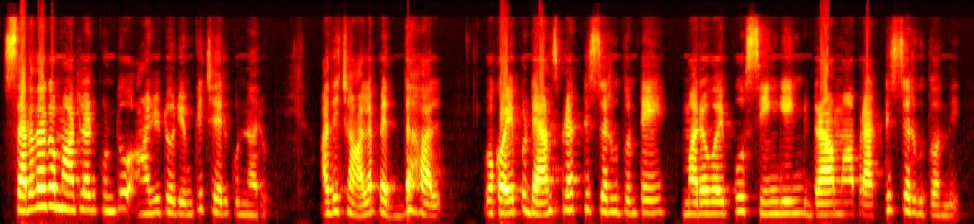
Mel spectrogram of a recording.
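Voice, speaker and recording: A woman's voice: on the high side, a little fast. Woman narrating a love story audiobook.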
